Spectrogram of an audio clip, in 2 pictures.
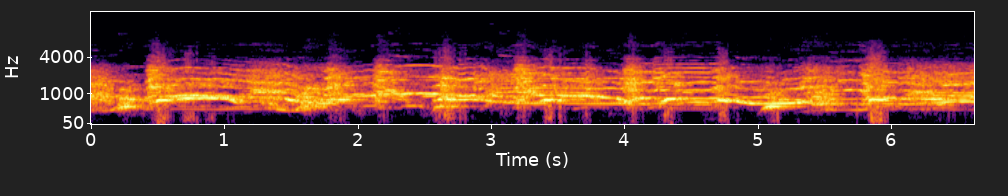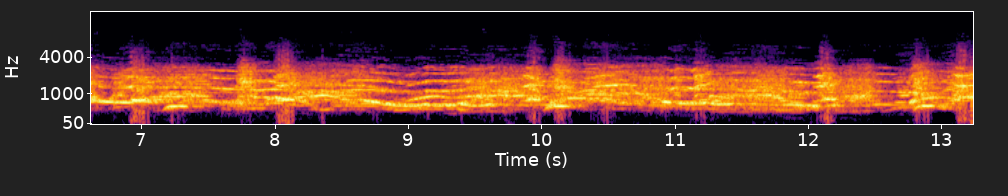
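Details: Huskies kept as pets howl in chorus with Tonka the Malamute from the TV; many overlapping, wavering howls and short yips form a thick, continuous group howl throughout.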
